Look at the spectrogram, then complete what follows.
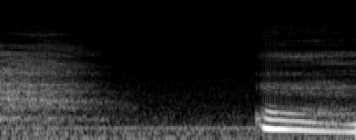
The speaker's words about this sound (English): well, as i'm yawning because I don't know why.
